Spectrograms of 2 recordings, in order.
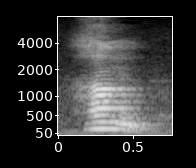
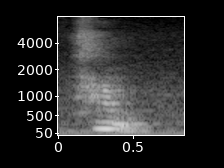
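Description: First: The initial h sound is voiced. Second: The initial h sound is voiceless.

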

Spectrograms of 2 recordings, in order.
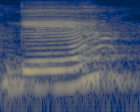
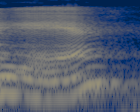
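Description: First: The pitch rises high and sharply. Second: The pitch rises with a break in the voice. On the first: "sắc" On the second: "ngã"

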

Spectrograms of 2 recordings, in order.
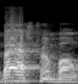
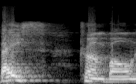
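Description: First: The vowel in 'bass' rhymes with 'class'. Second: The vowel in 'bass' rhymes with 'case'. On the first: The speaker calls it wrong. "instead of bass trombone" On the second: The speaker calls it right. "say bass trombone"

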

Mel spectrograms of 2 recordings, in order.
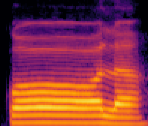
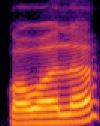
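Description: First: The middle is one long a vowel. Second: A w sound separates the two a vowels. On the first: The speaker calls it right. "এখানে একটা মাদ সৃষ্টি করে এটাকে আমরা সহজীকরণ করে ফেললাম" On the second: The speaker calls it wrong. "এইভাবে পড়া যায় না, এটা পড়া খুবই কঠিন"

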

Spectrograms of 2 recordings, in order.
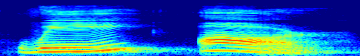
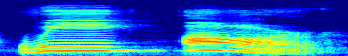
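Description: No difference in how they are said.

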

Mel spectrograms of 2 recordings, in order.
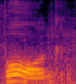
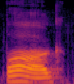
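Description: First: The word is said with a Serbian pronunciation. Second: The word is said with an English pronunciation.

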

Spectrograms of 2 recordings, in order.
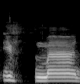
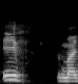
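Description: First: The middle consonant is stopped, not flowing. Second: The middle consonant flows with continuous air. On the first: The speaker calls it wrong. "jangan isma, jangan gitu ya" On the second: The speaker calls it right. "Alirkan dia"

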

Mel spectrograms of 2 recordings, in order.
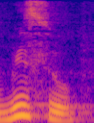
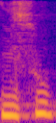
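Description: First: It starts with rounded lips and a w. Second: It starts with a plain i, lips unrounded. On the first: The speaker calls it right. "দুটি ঠোঁট গুল হয়ে যাবে" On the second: The speaker calls it wrong. "এখানে ইসু পড়লে হবে না"

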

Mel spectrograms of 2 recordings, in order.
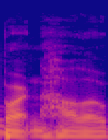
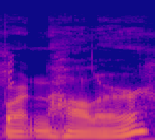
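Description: First: The last word ends in an 'oh' sound. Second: The last word ends in an 'er' sound. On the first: The speaker is not from the area. The speaker calls it wrong. "they would stare at you and know that you're not a local" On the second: The speaker is from the area. The speaker calls it right. "it is properly pronounced Barton Holler"

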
